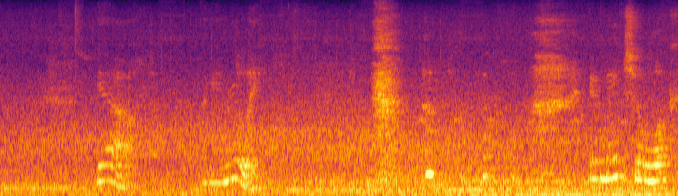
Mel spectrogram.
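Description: A cat meows plaintively.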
